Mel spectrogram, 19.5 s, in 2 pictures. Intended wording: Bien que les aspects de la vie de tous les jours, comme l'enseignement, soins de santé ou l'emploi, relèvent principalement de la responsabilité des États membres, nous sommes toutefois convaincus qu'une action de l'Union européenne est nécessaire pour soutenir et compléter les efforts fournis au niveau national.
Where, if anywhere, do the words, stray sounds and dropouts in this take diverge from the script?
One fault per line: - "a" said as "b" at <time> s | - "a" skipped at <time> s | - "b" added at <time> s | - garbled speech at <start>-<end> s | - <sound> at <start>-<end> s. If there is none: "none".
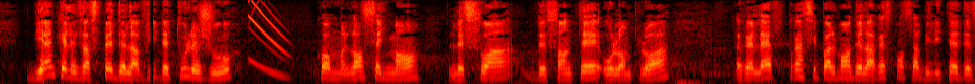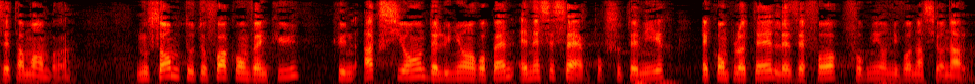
- dropout at 1.5-1.5 s
- chirp at 2.5-3.0 s
- "les" added at 4.5 s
